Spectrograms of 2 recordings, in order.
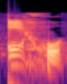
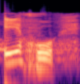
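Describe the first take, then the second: First: The first vowel is an open e sound. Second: The first vowel is a closed e sound. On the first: It is the verb: I make a mistake. "Observa que este e tem um som aberto" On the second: It is the noun: a mistake. "funcionando como um substantivo"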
